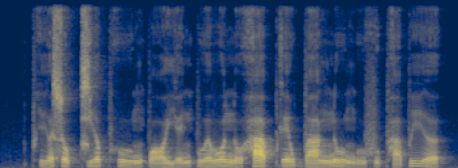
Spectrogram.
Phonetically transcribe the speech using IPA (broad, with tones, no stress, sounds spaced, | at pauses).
pʰ i˩˧ ə̯ s o˧˩ p̚ t͡ɕ i˧ ə̯ pʰ uː˧˩ ŋ p ɔː˩˧ j e˩˧ n p u˧ ə̯ ʋ o˧ n o˩ h aː˥˨ p̚ k e˧˥ w b aː˧ ŋ n uː˥˨ ŋ uː˩˧ f u˩˧ pʰ a˩ p i˥˨ ə̯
